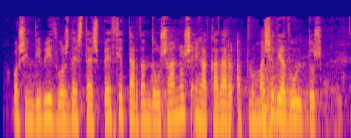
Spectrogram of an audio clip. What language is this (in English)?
Galician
